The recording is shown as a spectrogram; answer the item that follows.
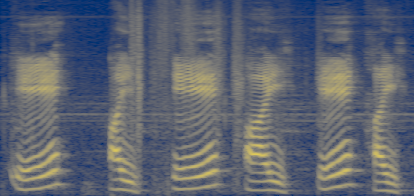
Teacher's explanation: कंठ से लेकर तालु तक बोला जाता है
